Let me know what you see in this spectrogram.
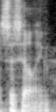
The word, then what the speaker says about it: caecilian: C-A-E-C-I-L-I-A-N. Sicilian. – Sicilian. Pronounced like Sicilian.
